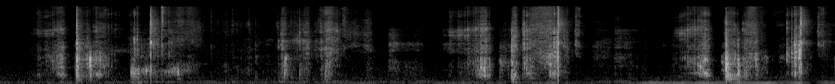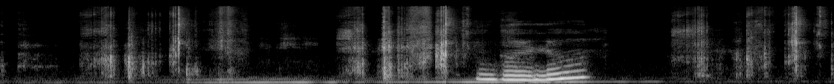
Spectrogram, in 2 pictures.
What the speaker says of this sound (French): je viens de découper comme ça, en ciseaux.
